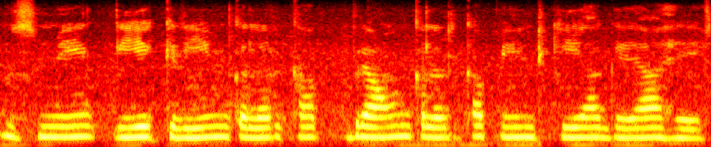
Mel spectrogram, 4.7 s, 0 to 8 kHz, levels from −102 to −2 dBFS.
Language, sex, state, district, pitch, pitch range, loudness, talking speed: Hindi, female, Uttar Pradesh, Lucknow, 205 Hz, 200-215 Hz, -17 LUFS, 150 wpm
